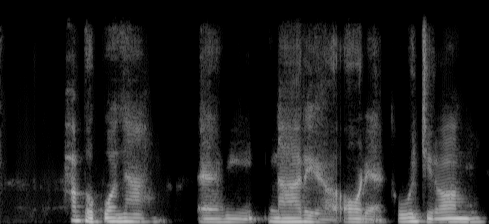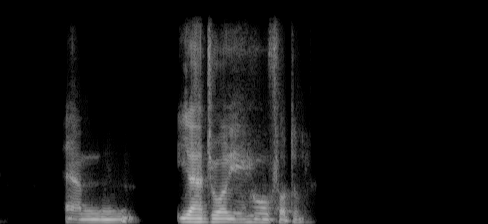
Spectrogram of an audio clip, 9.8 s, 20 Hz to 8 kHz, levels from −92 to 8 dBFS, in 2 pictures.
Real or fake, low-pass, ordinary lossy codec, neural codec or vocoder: fake; 7.2 kHz; none; codec, 16 kHz, 1 kbps, X-Codec, HuBERT features, trained on general audio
